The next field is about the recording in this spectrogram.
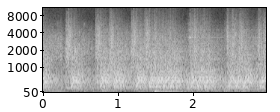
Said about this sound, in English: The sounds of automatic weapons fire still ring in the ears of people in this normally quiet Los Angeles neighborhood.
